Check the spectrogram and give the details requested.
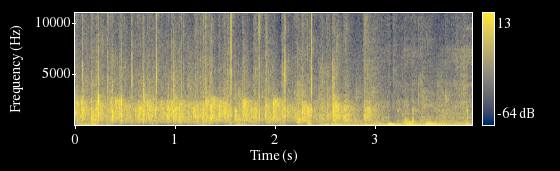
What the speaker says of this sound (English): Another round of applause. Go Foxes!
